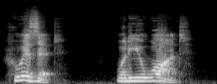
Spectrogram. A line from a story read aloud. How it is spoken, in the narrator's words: A man's voice yelled out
